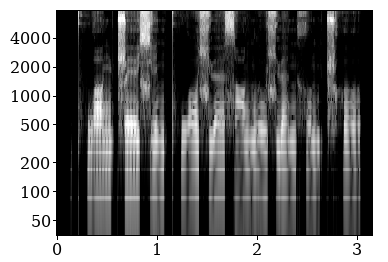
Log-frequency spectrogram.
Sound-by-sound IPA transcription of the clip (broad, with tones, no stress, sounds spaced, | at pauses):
pʰ w ɑ˥ ŋ ʈ͡ʂ e˥ ɪ̯ ɕ i˧˥ n pʰ w ɔ˧˥ ɕ ɥ ɛ˧˥ s ɑ˨˩ ŋ l u˥˩ ɕ ɥ ɛ˧˥ n x ʊ˨˩ ŋ ʈ͡ʂʰ ɤ˥˩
